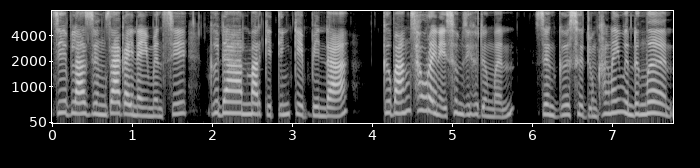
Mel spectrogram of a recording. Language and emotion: Bodo, happy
